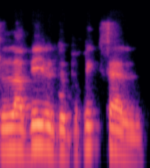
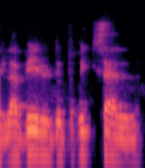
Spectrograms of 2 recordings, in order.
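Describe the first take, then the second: First: La Ville de Bruxelles in a French accent, Bruxelles as brook-SELL. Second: La Ville de Bruxelles in a French accent, with no S at the end. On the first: British gardener shows her French way of saying the rose. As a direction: lean into the French accent on the name. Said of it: "that's where my French accent comes in". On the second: Gardener repeats the French pronunciation for the host. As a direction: say it the French way, unhurried. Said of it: "with my French upbringing". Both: Shown as a demonstration.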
